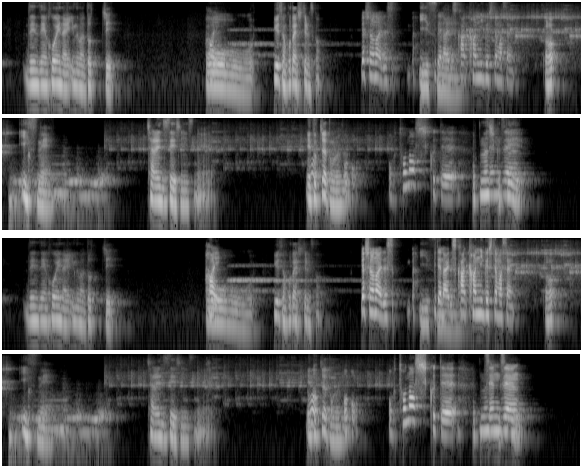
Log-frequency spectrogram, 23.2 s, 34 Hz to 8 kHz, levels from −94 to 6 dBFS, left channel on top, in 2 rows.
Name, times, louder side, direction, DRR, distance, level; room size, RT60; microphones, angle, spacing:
voice 1, 0.5-2.2 4.1-5.0 5.4-6.4 8.3-9.1 10.9-11.1 11.9-12.6 14.5-15.7 17.7-18.5 21.1-21.9, left 6 dB, 50° left, 0.4 m, -28 dB
sound 1, 4.5-7.8, right 9 dB, 35° right, 3.2 m, -44 dB
voice 2, 7.2-7.8 8.2-8.3 8.7-10.2 17.7-17.9 18.6-18.7 19.3-20.8 21.3-22.0, right 8 dB, 60° right, 0.4 m, -25 dB
sound 2, 9.2-19.4, equal, 15° right, 2.1 m, -41 dB
12.0 x 5.5 x 4.6 m
head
